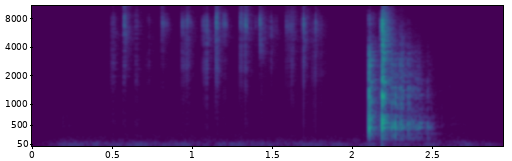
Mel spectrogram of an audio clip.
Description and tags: dice roll wooden table 2
two dice being rolled onto a wooden table top
wooden, dice, table, roll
